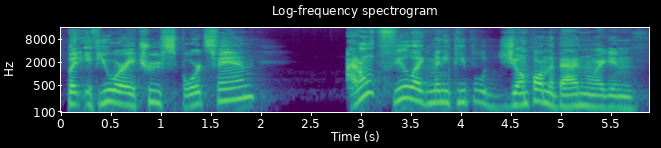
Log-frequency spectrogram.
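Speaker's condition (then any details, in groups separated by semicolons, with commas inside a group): No condition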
